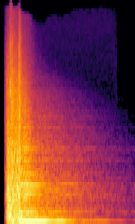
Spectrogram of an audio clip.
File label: Pilot Breakout Hit Two; Warframe; Amalgam Carrus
